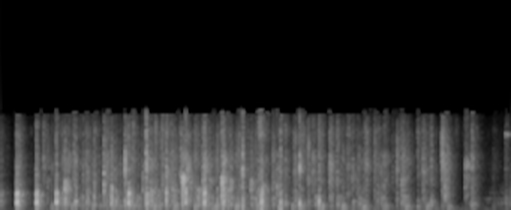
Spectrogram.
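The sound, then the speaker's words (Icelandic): Audience applause, a dense, continuous clatter of many hands clapping, steady and loud for about seven seconds with no break. “Og ég vil að við klöppum virkilega vel fyrir þessu fólki.”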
